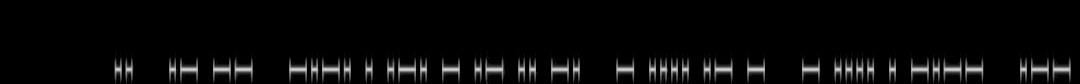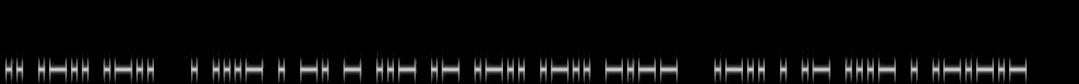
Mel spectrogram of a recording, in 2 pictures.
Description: Morse code, heard as a keyed tone, about 22 wpm, 700 Hz. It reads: I AM CERTAIN THAT THEY WILL EVENTUALLY LEAVE.
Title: Sentences from Top 1000 Words - Review Part 6 - 22wpm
